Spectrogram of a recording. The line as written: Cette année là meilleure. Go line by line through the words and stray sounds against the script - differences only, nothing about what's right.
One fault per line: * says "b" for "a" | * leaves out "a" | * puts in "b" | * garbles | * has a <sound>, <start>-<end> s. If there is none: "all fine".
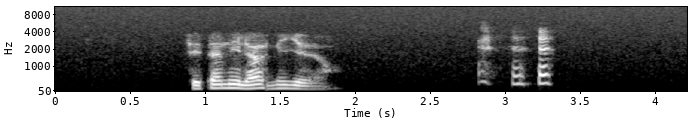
* has a laugh, 2.8-3.3 s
